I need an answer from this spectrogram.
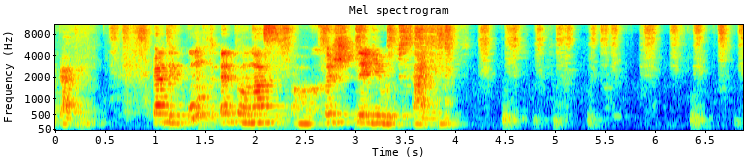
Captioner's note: скрежет маркера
